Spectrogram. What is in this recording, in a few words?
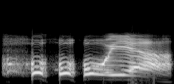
round winning, jungle male; agents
